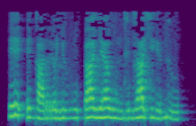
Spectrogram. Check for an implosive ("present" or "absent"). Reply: present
